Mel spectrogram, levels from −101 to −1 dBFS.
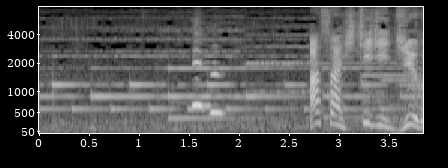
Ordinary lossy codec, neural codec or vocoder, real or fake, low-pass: none; none; real; none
